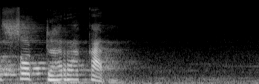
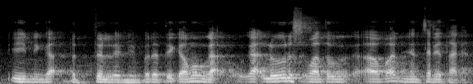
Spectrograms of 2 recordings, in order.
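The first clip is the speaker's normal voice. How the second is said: lower, reproachful accusation; accusing friend; 10 semitones lower than usual. Acted. A modern friend accuses the go-between of dishonesty, lower voice. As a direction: accuse him low and bitter.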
